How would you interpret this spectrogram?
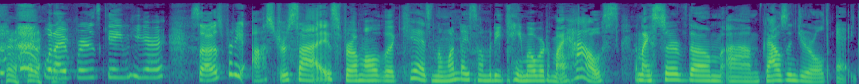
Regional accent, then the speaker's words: China; now in United States; Yes, I grew up in China

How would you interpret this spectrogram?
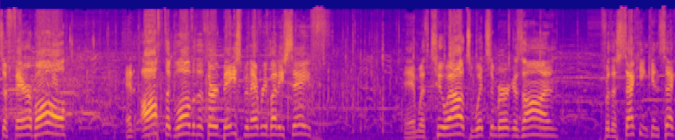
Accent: Washington, Iowa, United States; 1-2 was Washington, Iowa, my hometown.

